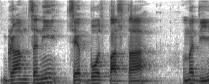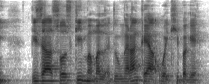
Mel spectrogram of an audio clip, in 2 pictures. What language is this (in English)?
Manipuri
